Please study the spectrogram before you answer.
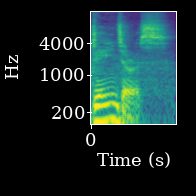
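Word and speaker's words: dangerous: यसलाई अ डेन्जरस भनेको भन्दा पनि डेन्जरस डे भन्ने यसको उच्चारण आउछ। शुद्ध उच्चारण डेमा जान्छ यो। डेन्जरस डेन्जरस डेन्जरस भनेको खतरनाक भैहाल्यो।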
